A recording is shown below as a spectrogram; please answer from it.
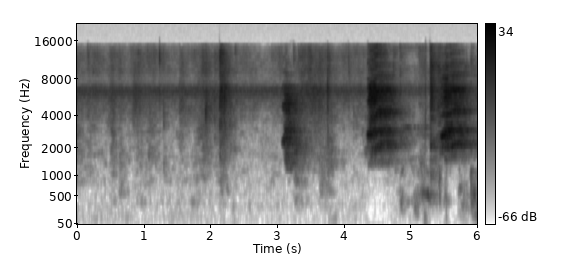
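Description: A bird squawking in the background: three harsh calls, the first about three seconds in and two more near the end, after a quiet first half.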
